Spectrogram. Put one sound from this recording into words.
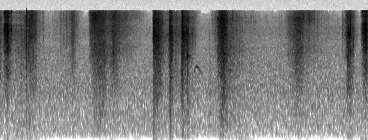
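Footsteps crunch through snow at a steady pace.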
